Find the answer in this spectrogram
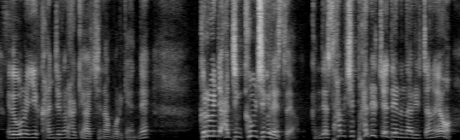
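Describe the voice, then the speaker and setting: An older woman pastor giving a sermon testimony, telling her story in an animated way with loud, emphatic bursts. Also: medium pitch, gravelly.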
